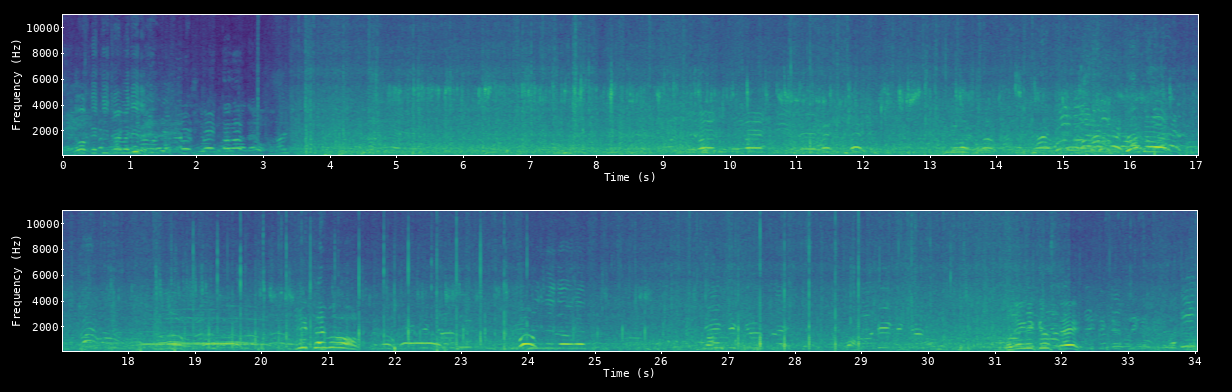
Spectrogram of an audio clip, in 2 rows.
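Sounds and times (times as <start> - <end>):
swimmers splashing in water: 3.3 - 34.0
crowd shouting: 14.6 - 21.2.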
